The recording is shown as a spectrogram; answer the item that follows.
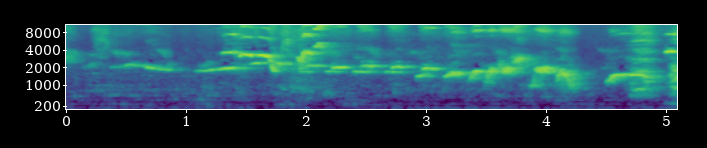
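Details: Magpie-robin (kacer) in energetic song, producing a long continuous run of varied whistles, warbles and chirps that rise and fall, ending in clear slurred notes, with a faint low background hum.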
